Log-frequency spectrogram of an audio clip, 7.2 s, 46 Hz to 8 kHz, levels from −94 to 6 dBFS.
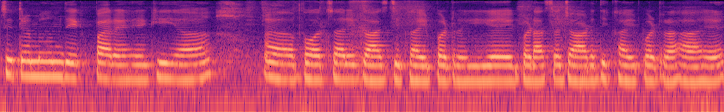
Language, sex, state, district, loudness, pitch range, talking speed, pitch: Hindi, female, Uttar Pradesh, Jalaun, -14 LUFS, 195-220 Hz, 205 wpm, 205 Hz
